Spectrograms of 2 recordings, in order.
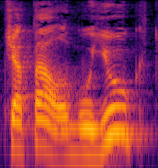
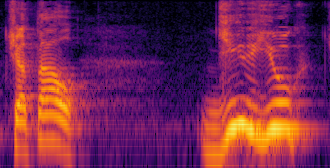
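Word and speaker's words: Çatalhöyük: Он по-разному пишется. Чатал-Гуюк, Чатал-Гююк, Чатал-Хююк через 2 Ю. В общем, выберите то, что вам нравится. Это, в конце концов, русское произношение из турецкого языка.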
